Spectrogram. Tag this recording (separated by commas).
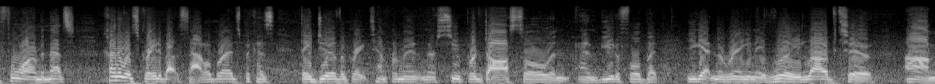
Speech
